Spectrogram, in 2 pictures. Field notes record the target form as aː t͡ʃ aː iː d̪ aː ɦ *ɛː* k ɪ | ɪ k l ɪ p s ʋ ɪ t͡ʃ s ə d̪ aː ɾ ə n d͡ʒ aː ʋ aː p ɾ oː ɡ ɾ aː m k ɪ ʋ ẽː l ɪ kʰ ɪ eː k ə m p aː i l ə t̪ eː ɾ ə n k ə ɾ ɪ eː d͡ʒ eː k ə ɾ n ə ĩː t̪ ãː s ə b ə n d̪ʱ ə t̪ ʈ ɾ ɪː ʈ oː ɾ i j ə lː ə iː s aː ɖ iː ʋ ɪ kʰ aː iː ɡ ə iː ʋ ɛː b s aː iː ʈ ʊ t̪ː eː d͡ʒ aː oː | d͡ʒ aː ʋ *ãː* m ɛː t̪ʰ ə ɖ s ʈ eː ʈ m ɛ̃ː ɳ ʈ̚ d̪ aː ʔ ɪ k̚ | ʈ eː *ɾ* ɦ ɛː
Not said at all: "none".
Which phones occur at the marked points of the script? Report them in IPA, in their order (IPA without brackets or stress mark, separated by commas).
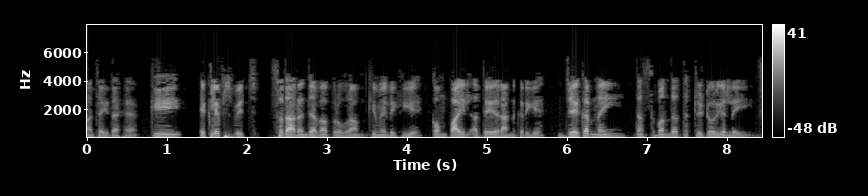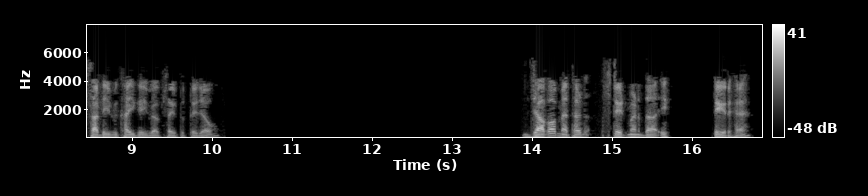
ɛː, aː, ɾ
